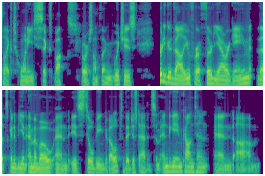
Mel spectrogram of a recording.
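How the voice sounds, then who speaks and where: Low-ish gravelly guy streaming, casual chat w/ viewers, dry mic. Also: no room sound. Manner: chatty, thanks viewers by name, lively swings in pitch.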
